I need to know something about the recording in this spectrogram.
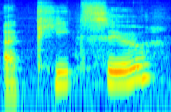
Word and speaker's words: Akeytsu: show you this is a kitsu it's not a japanese company it is a french company with a well it's a japanese sounding name and we'll call it a phonetically japanese french company so what is this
